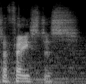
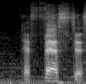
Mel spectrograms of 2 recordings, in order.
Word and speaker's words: Hephaestus: It's pronounced Hephaestus. Hephaestus, because it sounds like asbestos.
